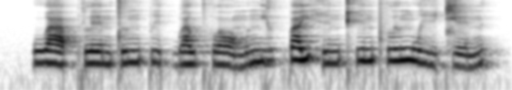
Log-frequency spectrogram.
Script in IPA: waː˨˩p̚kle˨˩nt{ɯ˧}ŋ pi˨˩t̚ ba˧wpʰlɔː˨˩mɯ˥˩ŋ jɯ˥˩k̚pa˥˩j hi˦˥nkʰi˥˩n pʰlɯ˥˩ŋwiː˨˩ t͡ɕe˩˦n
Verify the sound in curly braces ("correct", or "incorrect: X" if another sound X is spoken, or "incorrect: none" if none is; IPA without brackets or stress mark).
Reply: correct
